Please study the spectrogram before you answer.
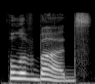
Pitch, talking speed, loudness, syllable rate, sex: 220 Hz, 190 wpm, -16 LUFS, 3.3 syllables/s, female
